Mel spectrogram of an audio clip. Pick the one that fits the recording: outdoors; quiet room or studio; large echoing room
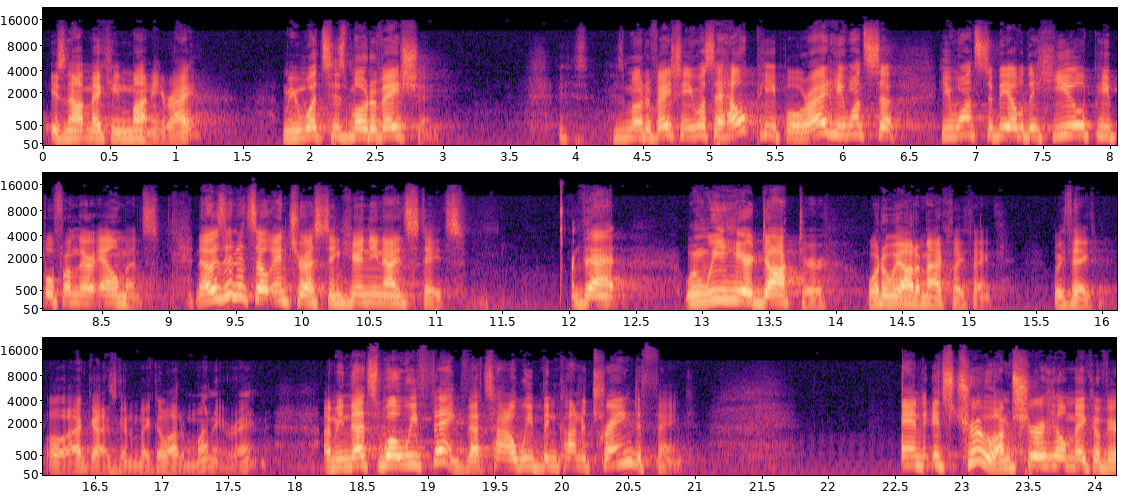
large echoing room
